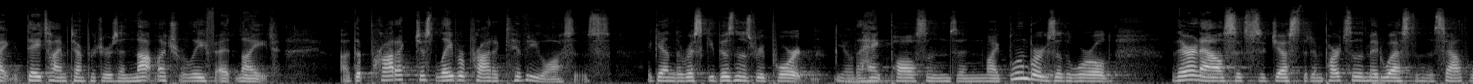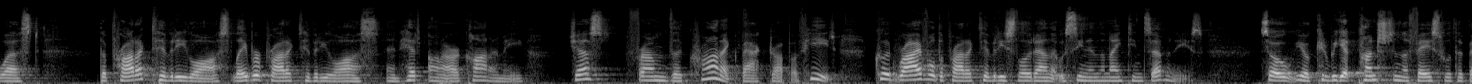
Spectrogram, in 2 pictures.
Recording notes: This program was recorded in front of a live audience at the Commonwealth Club of California on March 3, 2015.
